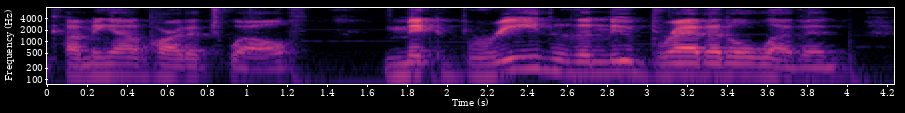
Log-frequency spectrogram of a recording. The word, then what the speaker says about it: MC Breed: that makes sense that you know mcbreed MC Breed I just let me say it properly MC Breed not mcbreed what the [ __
